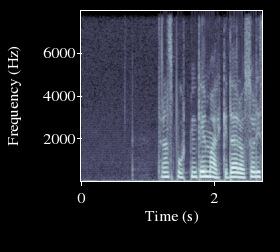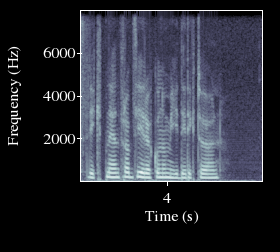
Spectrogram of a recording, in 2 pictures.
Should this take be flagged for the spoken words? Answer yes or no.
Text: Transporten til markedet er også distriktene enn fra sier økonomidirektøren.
no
